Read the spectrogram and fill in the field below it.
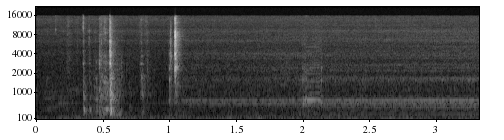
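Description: A disk drive whirs with a steady hum.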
